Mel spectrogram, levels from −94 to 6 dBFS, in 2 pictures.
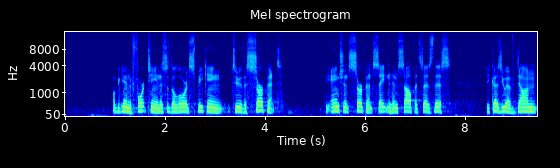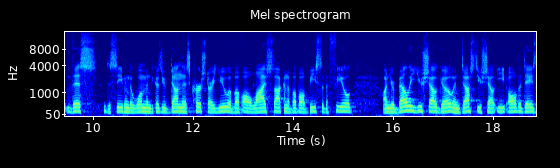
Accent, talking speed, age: American, 190 wpm, 40-59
